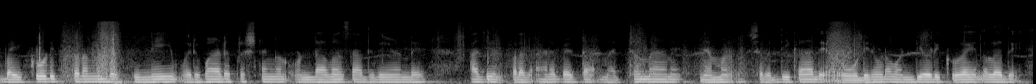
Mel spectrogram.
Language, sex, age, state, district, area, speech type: Malayalam, male, 18-30, Kerala, Kozhikode, rural, spontaneous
